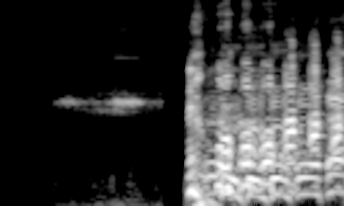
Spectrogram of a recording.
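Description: A short, steady high-pitched cricket chirp plays for about a second, followed after a brief pause by loud laughter from a group of people.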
